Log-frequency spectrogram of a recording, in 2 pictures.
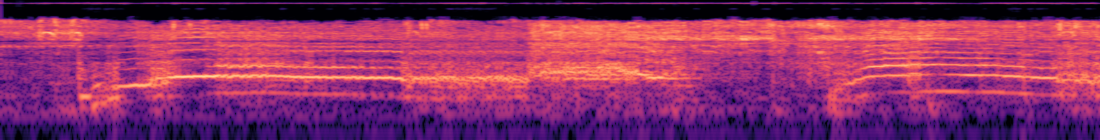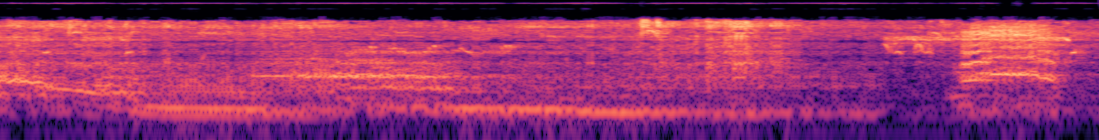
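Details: African elephant producing loud, wavering tonal trumpets with strong harmonics, one rising and falling in an arch, then a lower drawn-out groaning tone, and a brief final blast.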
